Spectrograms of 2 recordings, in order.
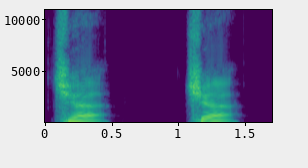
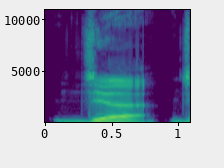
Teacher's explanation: udara yang terlalu deras ya seperti mendorong ya seperti terdorong begitu harusnya huruf Jim tidak ada hembusan udara yang kuat ya terasa begitu Jia Jia biasa saja ya mengalir biasa saja tidak seperti ada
